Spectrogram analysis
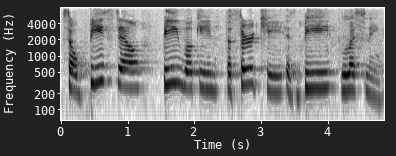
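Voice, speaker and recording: A woman giving a chatty, animated devotional teaching, breaking into spoken prayers to God. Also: slow pace. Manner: chatty and animated, prays aloud with rising pitch. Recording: dull lo-fi recording.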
